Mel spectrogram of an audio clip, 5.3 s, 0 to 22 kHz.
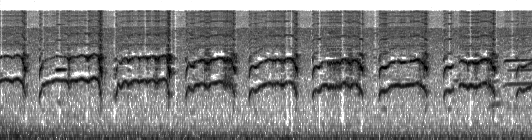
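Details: Hungry peregrine falcon chick, one of two eyasses, being fed at the nest box runway on May 25 2022. Arched, nasal squeals are repeated steadily, roughly twice a second.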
